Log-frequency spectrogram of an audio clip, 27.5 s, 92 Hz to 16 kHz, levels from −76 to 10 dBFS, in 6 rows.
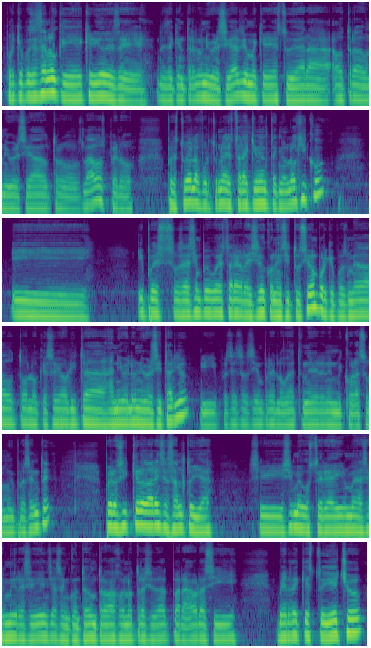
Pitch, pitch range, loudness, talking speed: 135 Hz, 125-145 Hz, -15 LUFS, 235 wpm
